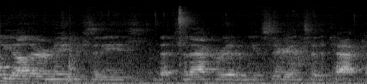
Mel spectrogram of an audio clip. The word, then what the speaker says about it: Sennacherib: The news that he heard was that Sennacherib, that's how you say it, by the way, Sennacherib. I learned something interesting about Hebrew, is the CHs are just Ks.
